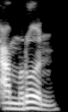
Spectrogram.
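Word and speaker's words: عمرو: temukan dalam Amr ini amrun ini Umar kan wau ini namanya untuk membedakan antara bacaan Amar dengan Umar kalau ada wau ini dibacanya Amr kalau nggak ada Waw ini namanya Umar begitu ada lagi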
